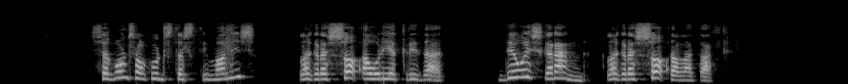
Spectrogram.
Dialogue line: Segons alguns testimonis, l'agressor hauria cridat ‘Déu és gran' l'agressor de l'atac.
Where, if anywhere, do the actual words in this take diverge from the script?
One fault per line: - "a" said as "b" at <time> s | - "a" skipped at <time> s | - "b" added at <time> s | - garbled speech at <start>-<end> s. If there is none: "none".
none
